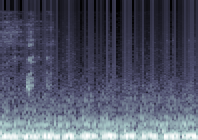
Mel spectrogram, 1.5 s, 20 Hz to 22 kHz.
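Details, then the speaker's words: 2006 Toyota Prius with 205,000 miles while driving: heavy low rumble with a steady wobbling pulse, reported as humming, grinding and vibration that new tires didn't fix; owner suspects bad wheel bearings, not confirmed. "really really noisy um I suspect that the wheel bearings are bad"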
